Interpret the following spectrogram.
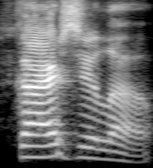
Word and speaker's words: Garguilo: I am super excited because I have Christopher Gargiulo. Did I Garguilo. say it right? The second time. Gargiulo.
